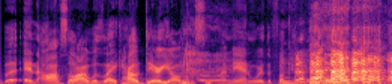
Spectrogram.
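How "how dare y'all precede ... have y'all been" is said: mock outrage. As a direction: start scolding, then explode into a laughing shout. Acted scolding of the quiet crowd.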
